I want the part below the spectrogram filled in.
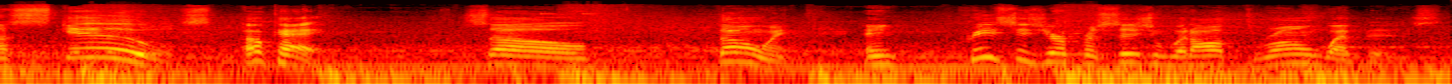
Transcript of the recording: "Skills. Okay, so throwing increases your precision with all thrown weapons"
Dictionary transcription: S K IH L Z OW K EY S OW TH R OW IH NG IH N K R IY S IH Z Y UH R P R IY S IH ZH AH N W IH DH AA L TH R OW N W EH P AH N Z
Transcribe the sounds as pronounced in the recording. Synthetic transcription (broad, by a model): S K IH L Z OW K EY S OW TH OW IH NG IH N K R IY S IH Z Y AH R P R IY S IH ZH AH N W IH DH AA L TH R OW N W EH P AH N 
